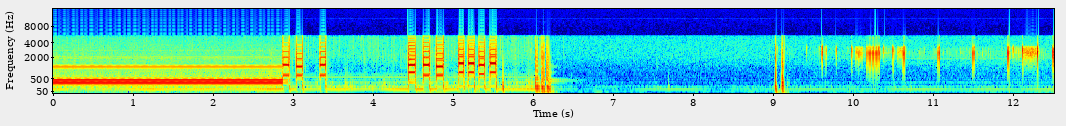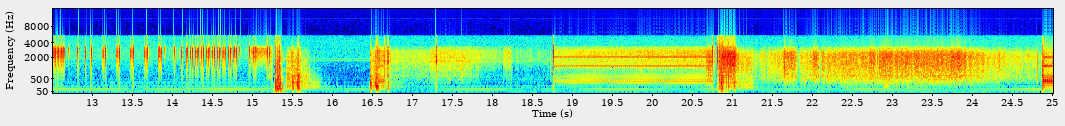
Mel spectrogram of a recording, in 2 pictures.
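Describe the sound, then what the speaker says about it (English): Telephone call through a panel switching system, recorded on 1977 tape: a steady tone gives way to rapid clicking pulses, then bursts of tones and noisy hiss with abrupt gaps, all heard over the line without speech. "This is just one sound of it that you hear calling into it from the outside."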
